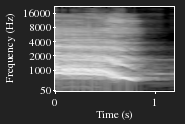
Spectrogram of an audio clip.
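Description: A woman lets out a single ear-piercing scream of terror, loud and close, holding high for under a second before trailing off into silence.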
